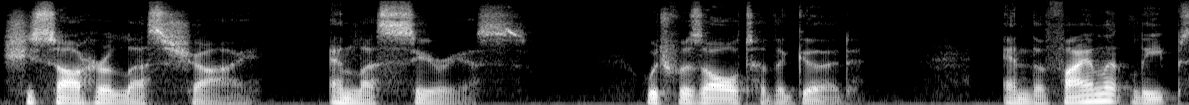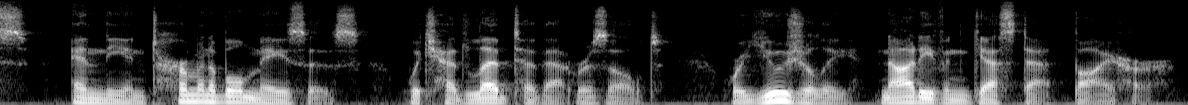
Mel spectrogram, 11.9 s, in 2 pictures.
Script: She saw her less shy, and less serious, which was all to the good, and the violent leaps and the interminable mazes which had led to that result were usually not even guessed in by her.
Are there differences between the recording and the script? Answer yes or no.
yes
